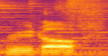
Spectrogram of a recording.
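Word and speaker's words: Rudolf: Anyway, this guy's name is pronounced Rudolph.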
